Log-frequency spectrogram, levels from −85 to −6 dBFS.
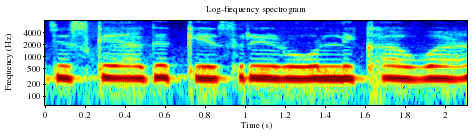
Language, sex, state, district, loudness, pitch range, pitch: Hindi, female, Jharkhand, Garhwa, -11 LUFS, 280-290 Hz, 285 Hz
